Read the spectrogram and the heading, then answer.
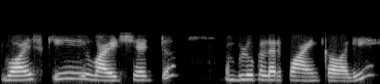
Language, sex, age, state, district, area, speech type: Telugu, female, 18-30, Andhra Pradesh, Krishna, urban, conversation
